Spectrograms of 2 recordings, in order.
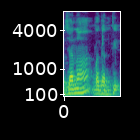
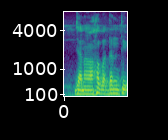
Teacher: Here, according to the second Sandhi rule, Visarga preceded by long A, Janaha, the Va is a soft consonant. Then Visarga gets dropped. Visarga lopaha.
